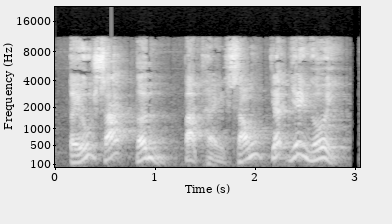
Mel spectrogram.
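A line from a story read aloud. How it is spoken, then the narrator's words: Furious shout through gritted teeth. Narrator (Vietnamese): quỷ nữ Mộc Liên Anh lửa giận, y nghiến răng trèo trẹo, ả hét to lên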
